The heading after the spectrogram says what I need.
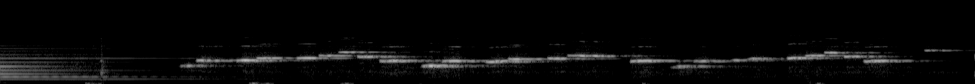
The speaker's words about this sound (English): I thought I heard someone downstairs. It was whistling. Listen. You hear that?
